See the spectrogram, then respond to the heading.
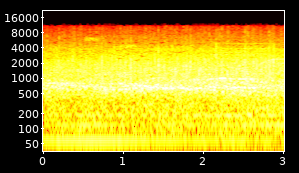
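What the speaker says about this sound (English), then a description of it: "That deserves a golf clap." Polite applause from a gallery crowd in the golf video game 2K25, a soft even patter of clapping heard from a distance, continuous and low in level.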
